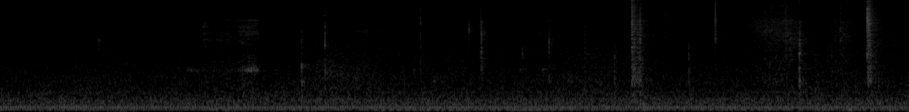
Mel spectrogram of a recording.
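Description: Near silence over a steady low hum, broken by a few faint clicks and taps of small plastic paint cups being handled and set down on the counter; the two sharpest taps come a little past the middle and near the end.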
